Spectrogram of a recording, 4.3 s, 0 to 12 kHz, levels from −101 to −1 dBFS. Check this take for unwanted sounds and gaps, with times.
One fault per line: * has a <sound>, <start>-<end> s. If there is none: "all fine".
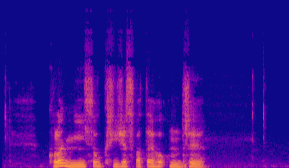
all fine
